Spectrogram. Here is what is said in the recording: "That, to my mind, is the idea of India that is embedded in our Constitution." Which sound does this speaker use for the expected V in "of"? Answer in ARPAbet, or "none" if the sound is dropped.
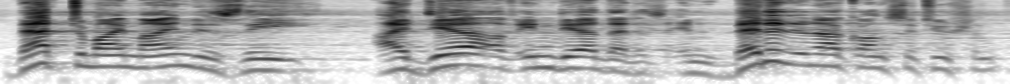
V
